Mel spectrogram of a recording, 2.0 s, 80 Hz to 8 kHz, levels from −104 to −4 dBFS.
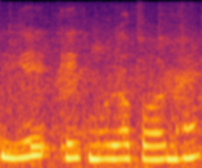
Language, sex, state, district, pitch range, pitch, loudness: Hindi, female, Bihar, Samastipur, 240-260 Hz, 245 Hz, -13 LUFS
